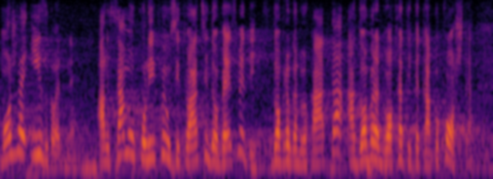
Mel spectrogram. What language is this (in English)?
Serbian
